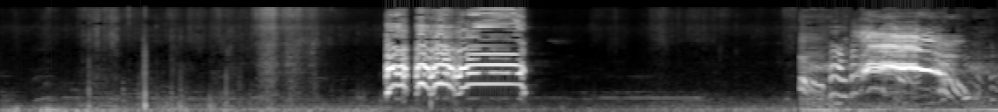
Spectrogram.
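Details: White desi rooster attacking a chick: a soft scratchy start, then a loud harmonic crow of about one and a half seconds, a quiet pause, and a harsh, rasping squawk that swells and fades near the end.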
